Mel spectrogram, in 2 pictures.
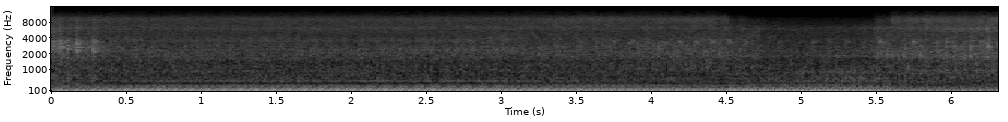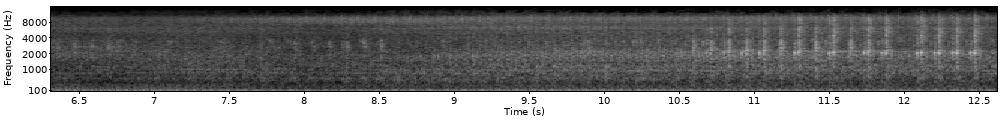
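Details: Subaru Impreza STI flat-four idling; light, fairly regular tapping about three a second, owner suspects piston slap, not confirmed.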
